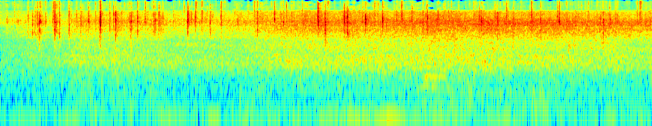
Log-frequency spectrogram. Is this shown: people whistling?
no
